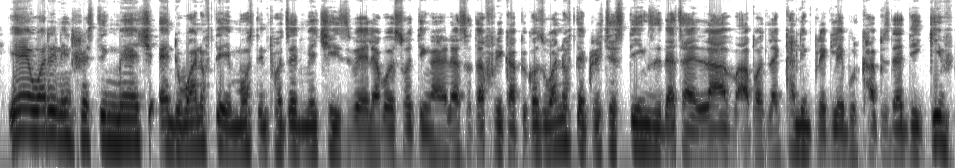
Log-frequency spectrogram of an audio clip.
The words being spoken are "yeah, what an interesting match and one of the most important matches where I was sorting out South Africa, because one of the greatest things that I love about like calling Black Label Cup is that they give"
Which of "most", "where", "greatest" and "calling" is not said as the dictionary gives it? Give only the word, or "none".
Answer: where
